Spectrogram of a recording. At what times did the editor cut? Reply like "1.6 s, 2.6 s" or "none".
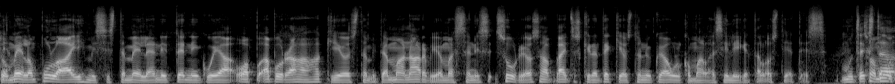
none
